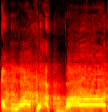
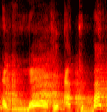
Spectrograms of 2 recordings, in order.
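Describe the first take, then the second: First: The final syllable 'bar' is long and drawn out. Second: The final syllable 'bar' is short, not drawn out. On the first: The speaker calls it wrong. "এই যে বার টান দিল, এই বার টান দেওয়া জায়েজ নেই।" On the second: The speaker calls it right. "আমাদেরকে বলতে হবে"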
